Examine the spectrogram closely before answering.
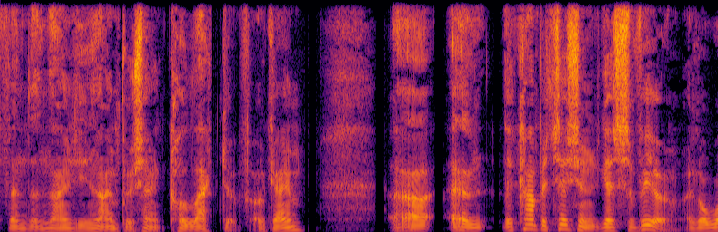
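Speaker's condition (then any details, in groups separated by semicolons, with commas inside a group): Tongue cancer; recovering, tongue exercises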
